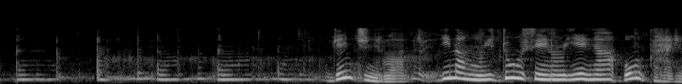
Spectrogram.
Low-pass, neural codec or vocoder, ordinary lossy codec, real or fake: 5.4 kHz; autoencoder, 22.05 kHz, a latent of 192 numbers a frame, VITS, trained on one speaker; none; fake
